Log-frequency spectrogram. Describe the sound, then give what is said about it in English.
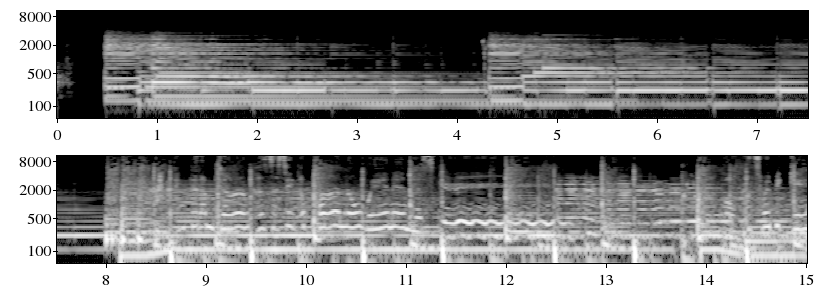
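A song, the title track of an EP, opens with loud, sustained chords in two long swelling phrases, then about halfway through a full band with pounding drums and distorted, effect-heavy guitars crashes in. “Why am I not listening to that in the background, Leo? You're going to listen to it right now.”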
